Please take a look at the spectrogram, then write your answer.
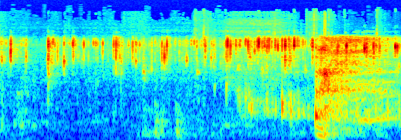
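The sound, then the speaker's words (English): Boiling hot water for making tea pours from a water cooler tap in a steady trickling stream with bubbly splashing, growing fuller and louder near the end as the cup fills. “I was going to get it through the Keurig, but now I'm getting it through the water cooler, even though it's boiling water.”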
